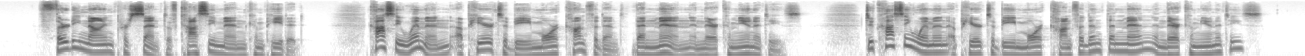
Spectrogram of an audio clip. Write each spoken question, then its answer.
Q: Do Khasi women appear to be more confident than men in their communities?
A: Yes, Khasi women appear to be more confident than men in their communities.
